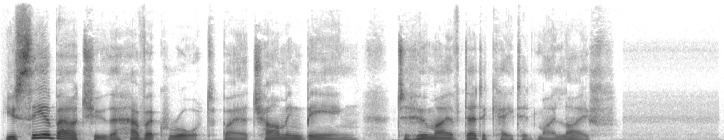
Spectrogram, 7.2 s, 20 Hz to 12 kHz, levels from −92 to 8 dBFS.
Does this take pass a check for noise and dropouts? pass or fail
pass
